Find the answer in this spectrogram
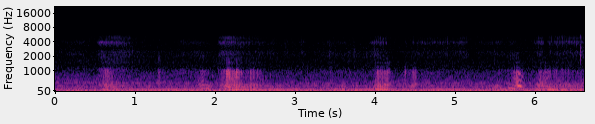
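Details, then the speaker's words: A child, the speaker's son, snoring while falling asleep after coming back from the beach: soft, low rumbling snores about every two seconds over a steady background hum; snoring. "te gustó qué ven está roncando el niño que"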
